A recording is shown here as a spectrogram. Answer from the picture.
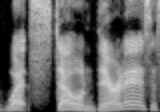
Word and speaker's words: Whetstone: Whetstone. Whetstone.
